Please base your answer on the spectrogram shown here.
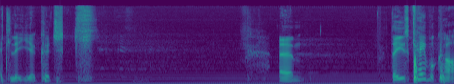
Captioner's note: audience member laughs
